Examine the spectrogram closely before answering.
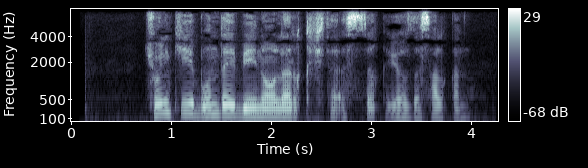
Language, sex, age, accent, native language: Uzbek, male, 18-24, Qashqadaryo, Uzbek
